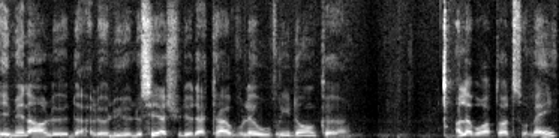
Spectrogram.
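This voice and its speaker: A man at a moderate pace with long, frequent pauses and noticeable background noise. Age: 60s. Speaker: retired physician, sleep medicine specialist. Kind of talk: interview.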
